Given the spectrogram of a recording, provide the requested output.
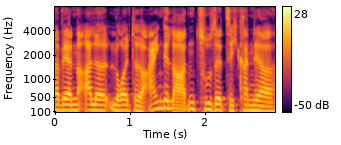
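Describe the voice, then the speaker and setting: The recording is very clean, with a silent background. A man talks at a moderate pace and a fairly high pitch. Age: 50s. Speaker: project manager. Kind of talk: interview. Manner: hesitant with fillers.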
